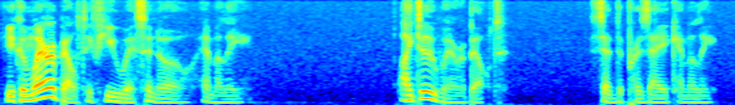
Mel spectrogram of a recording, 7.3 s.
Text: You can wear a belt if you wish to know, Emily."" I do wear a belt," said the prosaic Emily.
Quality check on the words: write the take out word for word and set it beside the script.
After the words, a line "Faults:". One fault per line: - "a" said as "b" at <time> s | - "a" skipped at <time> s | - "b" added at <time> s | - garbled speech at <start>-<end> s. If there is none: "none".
You can wear a belt if you wish to know, Emily."" I do wear a belt," said the prosaic Emily.
Faults:
none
